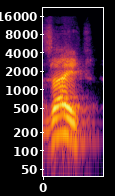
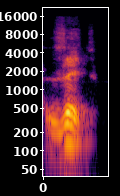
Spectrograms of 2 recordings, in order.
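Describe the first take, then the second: First: The vowel is the diphthong ai. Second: The vowel is the diphthong ei. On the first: This is the southern pronunciation. "На южном языке говорят" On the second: This is the northern pronunciation. "на арабском и на северном языке говорят"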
